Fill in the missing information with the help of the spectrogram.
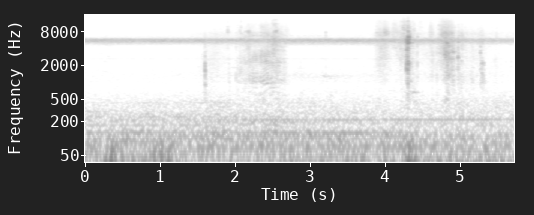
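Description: Outdoor ambience: a low rumble with a steady high-pitched buzz above it and a few light clicks.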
